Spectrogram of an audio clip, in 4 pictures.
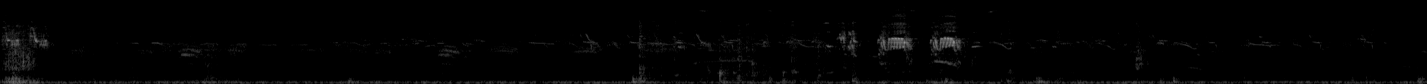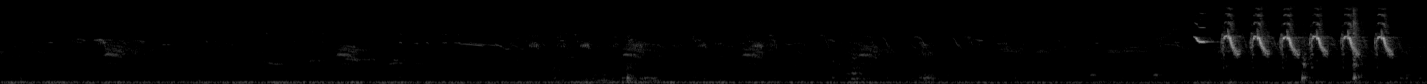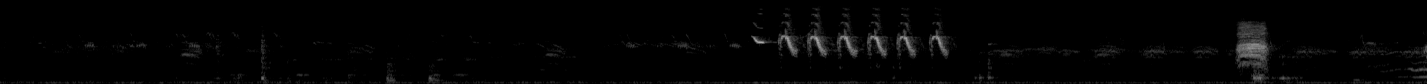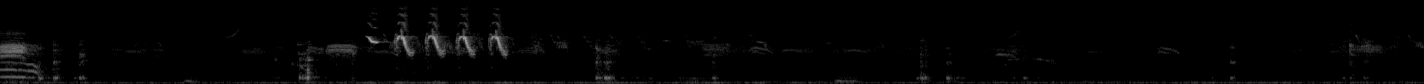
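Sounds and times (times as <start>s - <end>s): faint bird chirps: 0.0s - 57.0s.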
